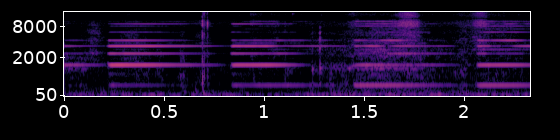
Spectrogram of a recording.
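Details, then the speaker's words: 2005 Mini Cooper S R53, 132,963 miles, no-crank, with the EWS3 module unplugged for a bypass test and the key out. Short repeating electronic beeps in clusters; cause unclear, and the owner suspects the disconnected EWS. "I don't know if that means the lights are on or it doesn't like something. Not sure why this is beeping right now."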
